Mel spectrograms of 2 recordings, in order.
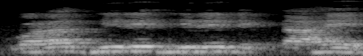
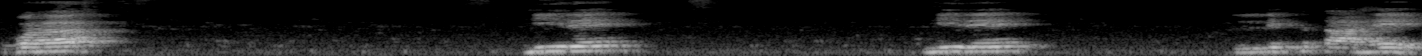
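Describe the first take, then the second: First: Said in the usual way. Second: Word by word, long pauses between words; slow dictation. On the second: Shown as a demonstration. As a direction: dictate it slowly for students to write down. (धीमे-धीमे, शब्द-दर-शब्द लिखवाते हुए) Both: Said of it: "जैसे".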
